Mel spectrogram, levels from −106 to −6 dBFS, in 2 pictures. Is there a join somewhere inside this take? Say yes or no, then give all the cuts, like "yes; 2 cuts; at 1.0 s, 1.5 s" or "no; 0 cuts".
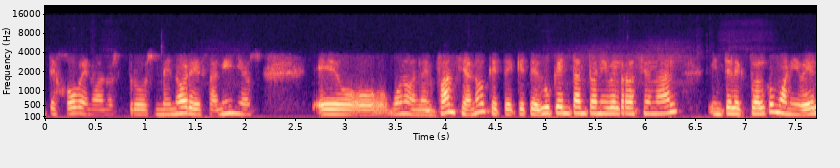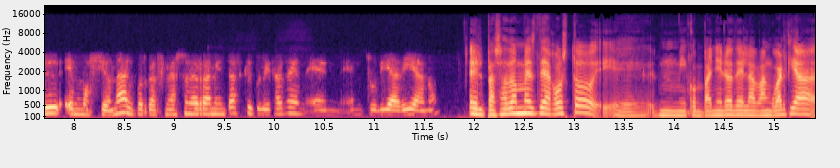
no; 0 cuts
